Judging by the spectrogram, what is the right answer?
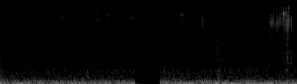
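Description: A word is handwritten on paper in quick scratchy strokes, soft and close. A brief silent gap breaks the writing before more strokes follow.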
